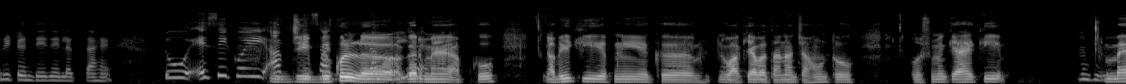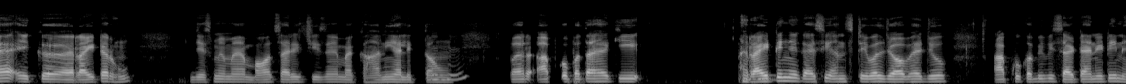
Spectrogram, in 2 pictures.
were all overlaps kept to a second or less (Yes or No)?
No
